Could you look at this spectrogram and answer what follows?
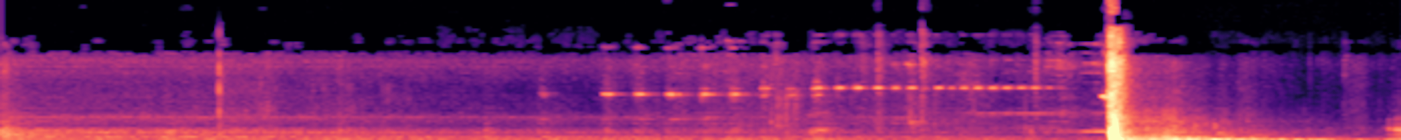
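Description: A bazooka-style bird scarer in a passion fruit plantation fires one sharp, very loud blast after a quiet stretch of ticking and faint insect chirps, its echo decaying over the following second.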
